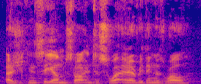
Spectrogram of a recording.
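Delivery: normal talking voice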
